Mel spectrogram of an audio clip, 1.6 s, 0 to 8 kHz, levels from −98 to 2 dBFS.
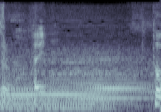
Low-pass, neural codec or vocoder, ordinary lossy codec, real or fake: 7.2 kHz; none; none; real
